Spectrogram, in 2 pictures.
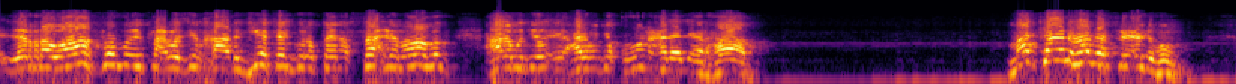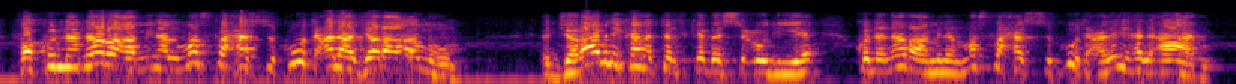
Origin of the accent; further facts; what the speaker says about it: Iraq; اقول لك لا والله اخي انا مو مصري، انا عراقي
